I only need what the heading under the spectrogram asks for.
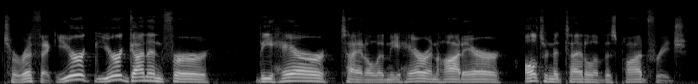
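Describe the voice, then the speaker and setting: A man's voice: medium pitch, moderate pace, fairly bright tone. A man hosting a podcast, opening the show and teasing his co-host in casual banter. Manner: teasing, upbeat.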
